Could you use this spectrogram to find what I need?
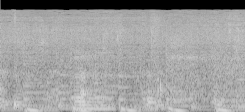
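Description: Food frying in oil gives off a loud, steady sizzling hiss, with low, rhythmic scraping of stirring running through it.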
